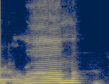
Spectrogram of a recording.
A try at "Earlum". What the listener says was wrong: I think it's Earlum. The P is silent. Earlum. The P is silent. P is silent.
